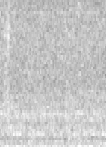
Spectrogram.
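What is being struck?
Nothing is struck.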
